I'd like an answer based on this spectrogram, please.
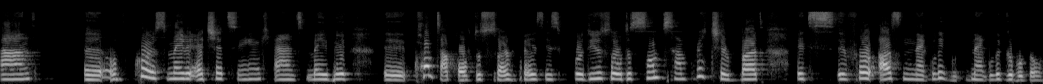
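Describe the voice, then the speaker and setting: A woman speaks at a fairly slow pace in a high pitch with ordinary pitch variation. The sound is dry and close, with no echo. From Turkey. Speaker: engineering professor. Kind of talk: lecture Q&A. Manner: halting.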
